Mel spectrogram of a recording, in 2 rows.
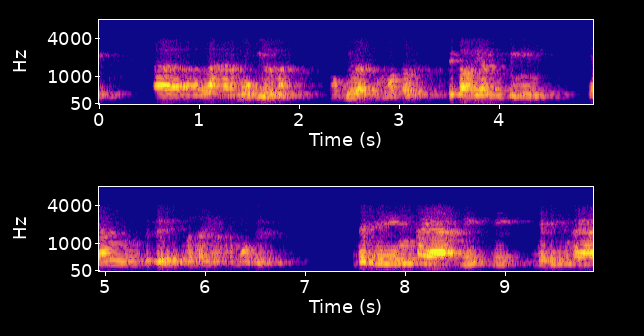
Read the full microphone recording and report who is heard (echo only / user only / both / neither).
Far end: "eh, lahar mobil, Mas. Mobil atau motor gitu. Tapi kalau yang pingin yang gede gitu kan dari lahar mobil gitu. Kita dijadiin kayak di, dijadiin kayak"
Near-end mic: echo only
